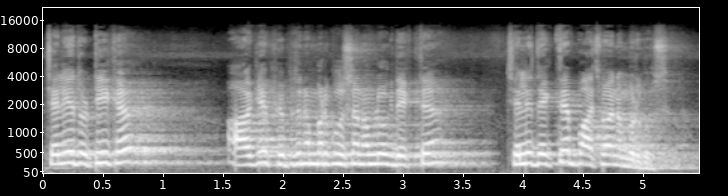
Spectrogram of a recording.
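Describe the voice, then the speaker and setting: A man's voice: extremely high pitch, a little fast. A man teaching math who works through each step, asking questions and answering them himself in a chatty, encouraging way. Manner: explains step by step, asks and answers his own questions. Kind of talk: classroom lesson. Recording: echoey room with long reverb.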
